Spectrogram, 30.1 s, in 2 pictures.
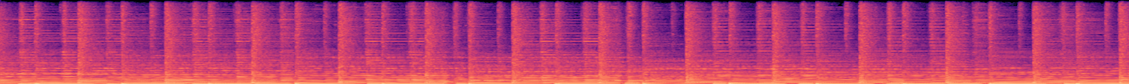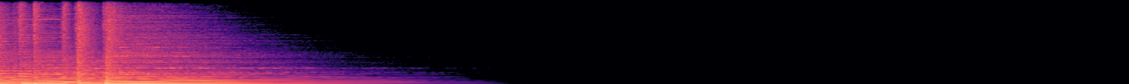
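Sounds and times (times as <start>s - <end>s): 
short musical accompaniment: 0.0s - 19.7s.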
